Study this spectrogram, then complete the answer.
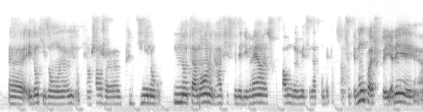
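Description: Amid noticeable background noise, a woman talks fairly quickly in a fairly low pitch, her intonation monotone and flat while her loudness swings widely. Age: 30s. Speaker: association founder. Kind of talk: interview. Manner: hesitant, many fillers.

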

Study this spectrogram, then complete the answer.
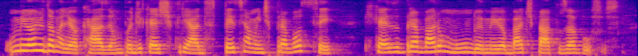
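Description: Set against a quiet background, a woman's voice sits at a medium pitch with a dark, mellow tone and ordinary pitch variation. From Jequié, interior of Bahia, Brazil. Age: 20s. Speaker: podcast co-host. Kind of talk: casual chat.

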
